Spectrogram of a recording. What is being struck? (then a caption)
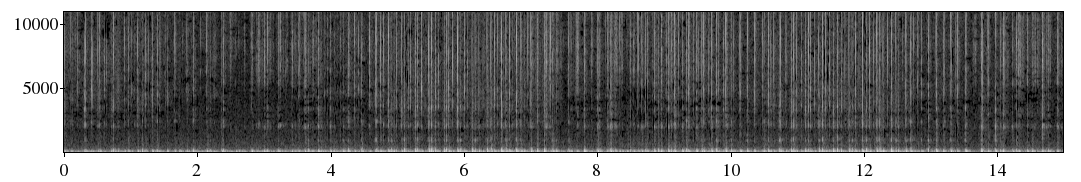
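Glass bottle filled with water beads. A small conical glass bottle with a perforated metal cap stands upright, full of blue water beads, while both hands tap its glass sides with fingertips and nails. Quick, uneven taps run continuously, giving soft low thuds with faint bright clicks on top.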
